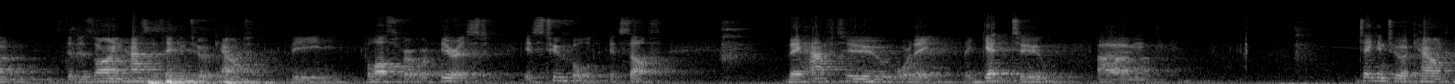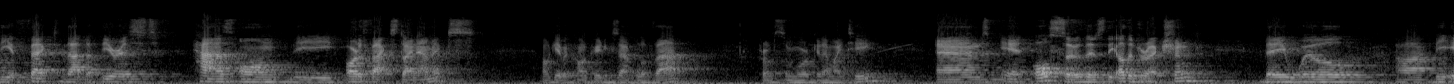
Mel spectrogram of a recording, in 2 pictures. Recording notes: On July 11th, 2007, I gave an invited lecture. I gave an invited lecture as part of a Royal Academy of Engineering seminar entitled: "AI and IT: Where Philosophy and Engineering Meet", itself a part of their Philosophy of Engineering series.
